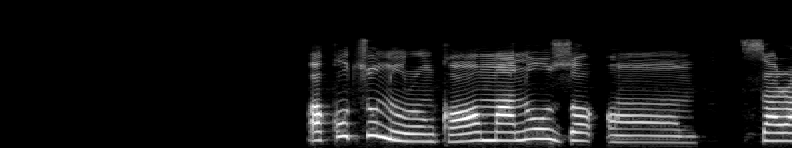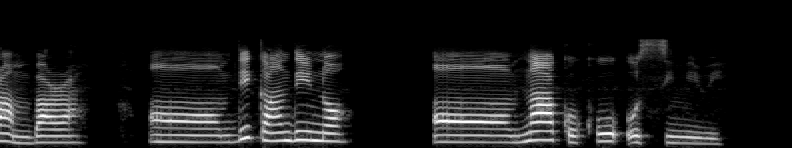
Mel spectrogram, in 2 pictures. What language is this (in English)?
Igbo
